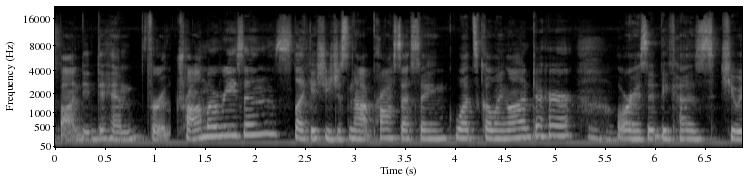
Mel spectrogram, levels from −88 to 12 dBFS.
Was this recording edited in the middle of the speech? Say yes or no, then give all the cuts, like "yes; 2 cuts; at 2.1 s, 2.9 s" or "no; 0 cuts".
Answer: yes; 1 cut; at 1.1 s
